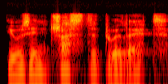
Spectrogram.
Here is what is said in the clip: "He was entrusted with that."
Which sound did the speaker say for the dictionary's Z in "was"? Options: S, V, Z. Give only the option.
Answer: Z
